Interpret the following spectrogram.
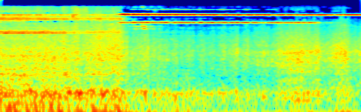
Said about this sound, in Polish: Czasami jak idę na spacer i rzeczywiście tramwaj podjeżdża tam do końca swojej drogi, to hałas jest. Akurat teraz nadjeżdża tramwaj, możemy posłuchać, czy jest tak głośno.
